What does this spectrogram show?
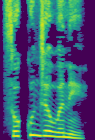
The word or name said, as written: ಸೊಕ್ಕುಂಜವ್ವನ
